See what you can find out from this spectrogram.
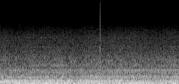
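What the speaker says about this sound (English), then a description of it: "We're making a lot of revs." A Lada Vesta engine revs hard during a lap of the Nürburgring, a steady loud in-car drone with a constant rumble throughout.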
